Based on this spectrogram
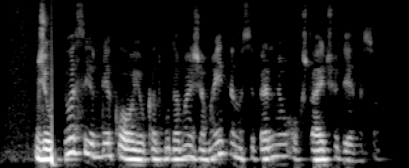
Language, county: Lithuanian, Vilnius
